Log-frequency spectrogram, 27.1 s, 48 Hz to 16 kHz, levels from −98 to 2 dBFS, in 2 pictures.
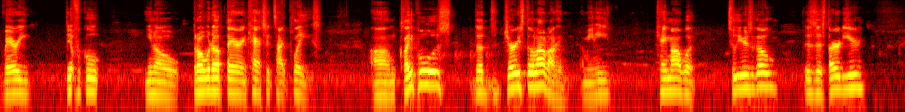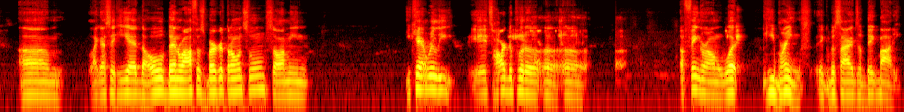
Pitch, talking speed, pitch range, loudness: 135 Hz, 160 wpm, 120-150 Hz, -24 LUFS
